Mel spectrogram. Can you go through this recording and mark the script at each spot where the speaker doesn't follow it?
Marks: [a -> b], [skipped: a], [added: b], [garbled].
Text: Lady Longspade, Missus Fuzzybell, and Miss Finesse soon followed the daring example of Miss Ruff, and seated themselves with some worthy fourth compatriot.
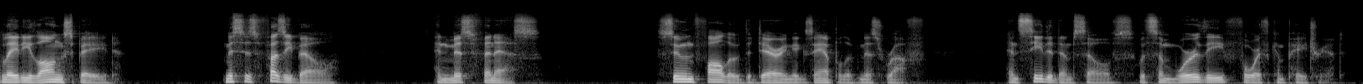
Lady Longspade, Missus Fuzzybell, and Miss Finesse soon followed the daring example of Miss Ruff, and seated themselves with some worthy fourth compatriot.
